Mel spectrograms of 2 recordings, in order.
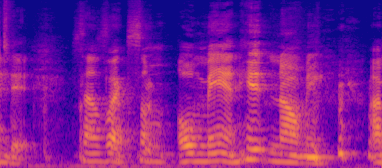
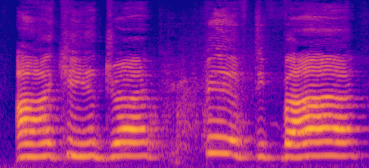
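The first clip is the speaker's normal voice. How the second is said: mock driver voice; 8 semitones higher, 7 dB louder, slower than usual. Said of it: "They're gonna say".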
